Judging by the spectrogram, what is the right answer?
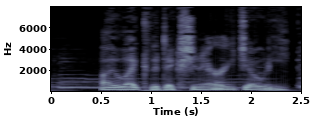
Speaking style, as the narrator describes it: he said

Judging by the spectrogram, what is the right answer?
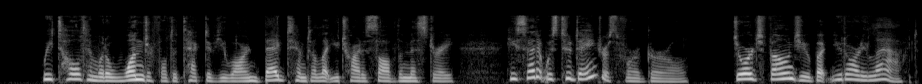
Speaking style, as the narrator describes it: Bess sighed

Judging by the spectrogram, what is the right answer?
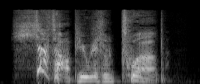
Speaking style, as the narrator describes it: Aunt Spiker snapped

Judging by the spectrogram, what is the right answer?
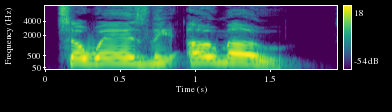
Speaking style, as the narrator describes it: someone shouted

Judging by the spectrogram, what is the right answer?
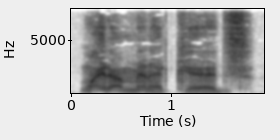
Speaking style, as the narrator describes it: Esme snarled

